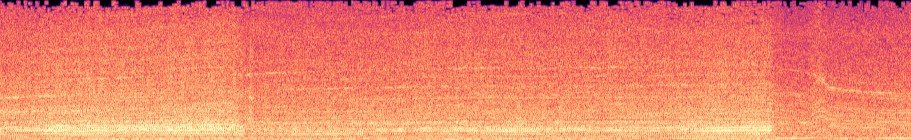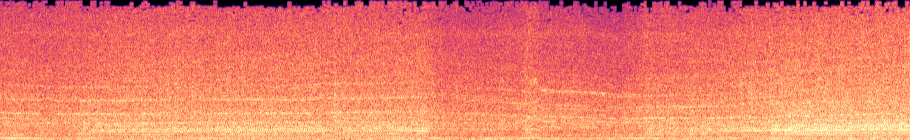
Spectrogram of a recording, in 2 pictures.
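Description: A racing car engine roars steadily, rising in pitch and dropping sharply at each gear change.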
